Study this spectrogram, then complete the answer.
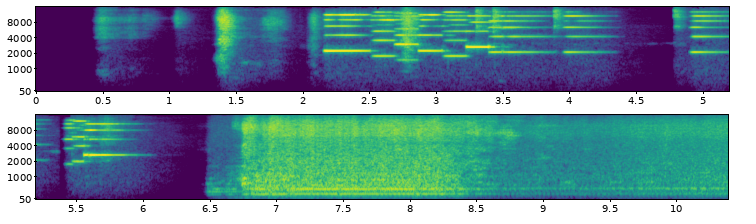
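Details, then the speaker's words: Samsung dryer running makes a loud harsh roar with a steady droning hum and vibrates hard; something is suspected to be caught in the blower fan, likely lint or dryer sheets, not yet confirmed. "you can hear that loud noise. Can't really tell that the machine is vibrating a lot, but it is. So, I know from my experience that usually if uh your machine is making that kind of a noise and especially if it is vibrating that hard, it means that something is caught up in the fan."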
